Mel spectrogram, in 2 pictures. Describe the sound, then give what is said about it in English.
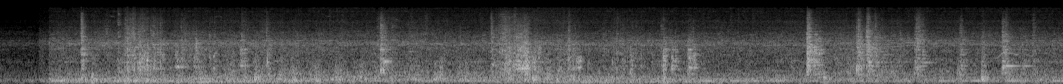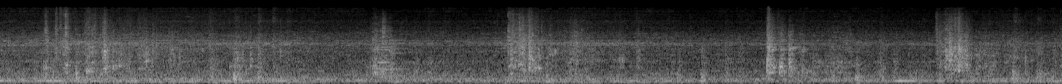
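A steam locomotive runs on a heritage line while the fireman shovels coal into the firebox to keep the boiler pressure up: a steady mechanical rumble and rattle, broken by many sharp scraping clanks at an irregular pace, with no talk. “I'm shoveling the coal to keep the pressure up in the boiler and maintain the water level.”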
